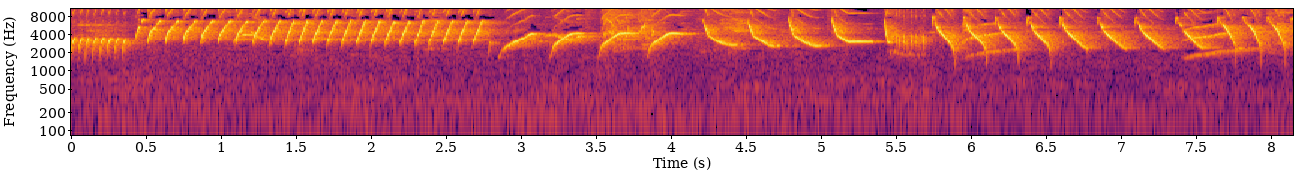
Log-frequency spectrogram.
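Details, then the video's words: Yorkshire canary song: a fast, high trill that holds steady, then gives way to a string of bright, upward-sweeping whistled notes, repeated several times a second; a kept canary whose song is meant for singing competitions. "YORKSHIRE CANARIES COMPLETE SOUND MATERIAL"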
